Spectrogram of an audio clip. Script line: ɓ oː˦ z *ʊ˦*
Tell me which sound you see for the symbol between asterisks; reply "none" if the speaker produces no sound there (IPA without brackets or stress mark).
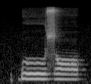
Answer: ɔ˦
